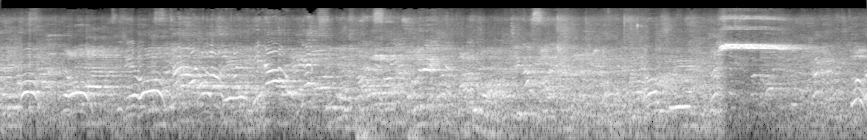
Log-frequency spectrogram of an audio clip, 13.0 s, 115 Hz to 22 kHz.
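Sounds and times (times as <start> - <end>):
crowd chatter echoing: 0.0 - 13.0
referee's whistle blast: 10.8 - 12.2.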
